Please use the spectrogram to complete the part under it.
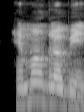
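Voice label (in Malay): "hemoglobin", Malay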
